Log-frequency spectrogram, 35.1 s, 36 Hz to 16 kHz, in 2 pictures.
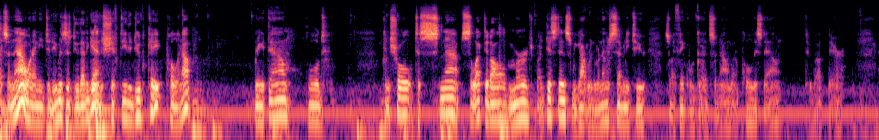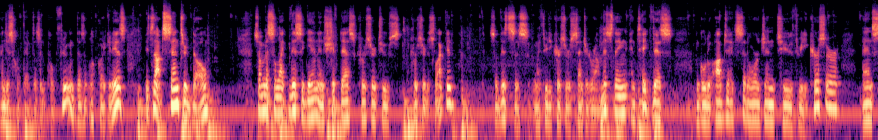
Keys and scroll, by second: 0.0 a, 1.9 shift+d, 8.8 a, 10.0 m, 21.7 Tab, 22.9 Tab, 23.2 a, 24.2 shift+s, 25.7 shift+s, 26.8 Tab.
